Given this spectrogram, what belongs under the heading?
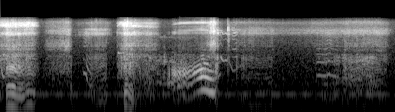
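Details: A sleeping person snoring: loud, rough, rattling breaths repeating every second or so, some with a whistling edge, over steady room hum.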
